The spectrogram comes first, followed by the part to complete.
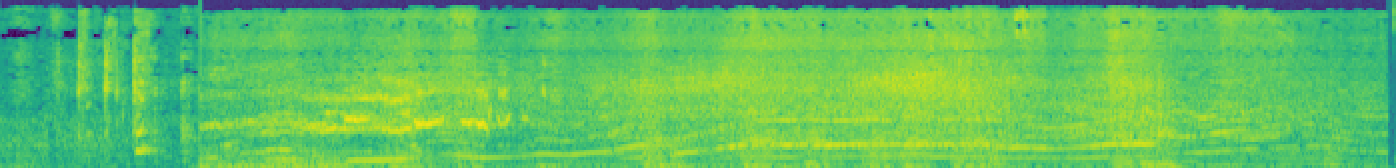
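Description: Sports car drifting, starting about a second in: the engine revs up and down over squealing tyres.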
